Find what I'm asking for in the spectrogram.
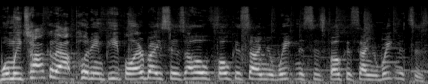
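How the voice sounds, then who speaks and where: Over music in the background, a woman with a high pitch speaks in an energetic, passionate tone at a fairly quick pace. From Houston, United States. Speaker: professional speaker and trainer. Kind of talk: motivational seminar talk. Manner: energetic, passionate, humorous.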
